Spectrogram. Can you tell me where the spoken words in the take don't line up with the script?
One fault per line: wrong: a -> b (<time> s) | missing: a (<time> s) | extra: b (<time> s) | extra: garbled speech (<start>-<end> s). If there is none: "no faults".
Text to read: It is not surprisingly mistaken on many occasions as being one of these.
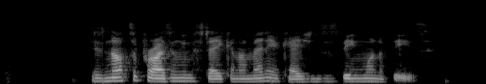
no faults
